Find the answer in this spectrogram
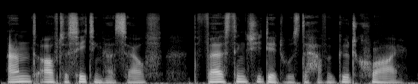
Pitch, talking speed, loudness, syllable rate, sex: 100 Hz, 215 wpm, -22 LUFS, 5.1 syllables/s, male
